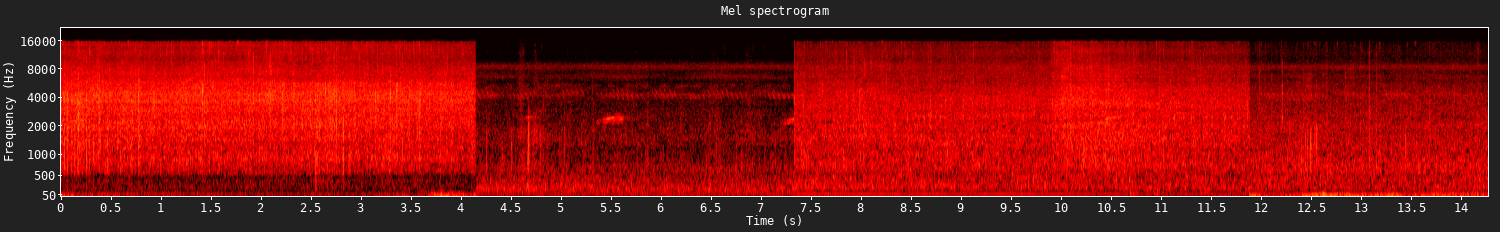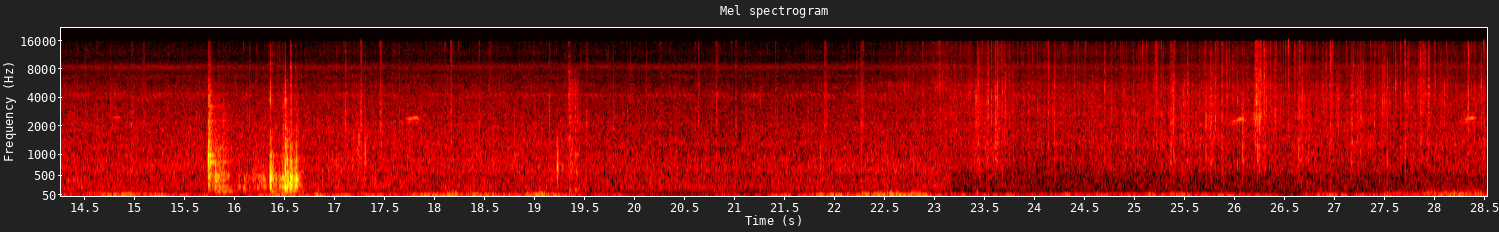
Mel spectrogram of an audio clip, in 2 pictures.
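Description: Food sizzling as it is stir-fried on a griddle pan over a portable gas stove, the hiss loudest in the first few seconds. A couple of sharp knocks a little past halfway are the loudest sounds.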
